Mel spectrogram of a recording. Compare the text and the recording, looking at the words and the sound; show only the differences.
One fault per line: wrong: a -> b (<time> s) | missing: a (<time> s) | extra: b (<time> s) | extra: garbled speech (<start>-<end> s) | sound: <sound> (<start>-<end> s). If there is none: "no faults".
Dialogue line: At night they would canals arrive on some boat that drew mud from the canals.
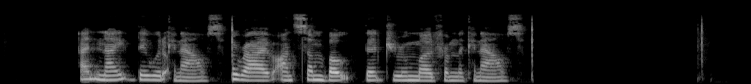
no faults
